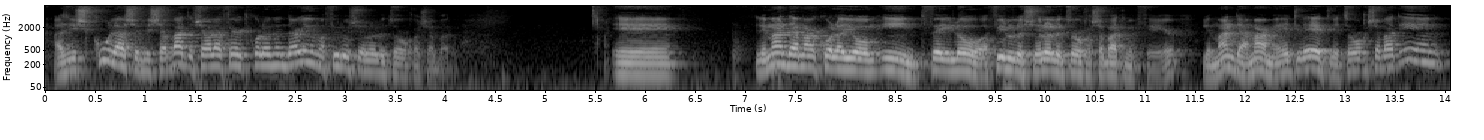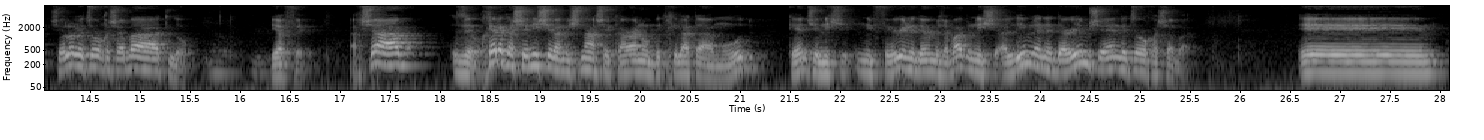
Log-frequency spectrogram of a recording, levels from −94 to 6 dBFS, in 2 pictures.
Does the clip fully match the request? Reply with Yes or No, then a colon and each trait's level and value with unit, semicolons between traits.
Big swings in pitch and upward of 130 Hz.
Yes: wide, 7.4 semitones; medium, 140 Hz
